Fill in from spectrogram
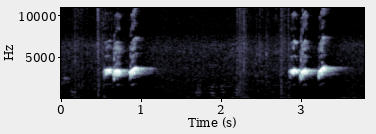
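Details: Sooty-headed bulbul in full song at Mount Slamet, repeating a three-note bubbly whistled phrase twice, about two seconds apart, with soft rustling and wing noise.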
